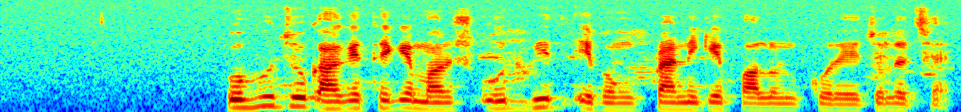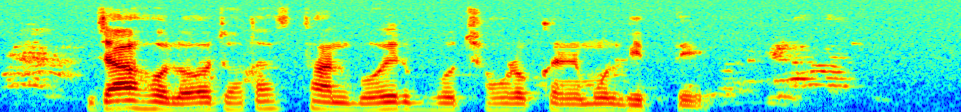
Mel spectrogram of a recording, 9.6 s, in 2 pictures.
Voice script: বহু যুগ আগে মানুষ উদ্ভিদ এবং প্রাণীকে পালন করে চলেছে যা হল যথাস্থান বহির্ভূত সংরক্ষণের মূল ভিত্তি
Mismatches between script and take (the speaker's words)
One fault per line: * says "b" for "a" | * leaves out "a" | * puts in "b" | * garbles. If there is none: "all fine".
* puts in "থেকে"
